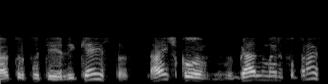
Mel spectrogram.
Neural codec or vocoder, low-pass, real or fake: codec, 16 kHz, 8 kbps, FreqCodec, larger model; 3.6 kHz; fake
